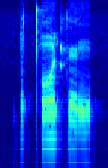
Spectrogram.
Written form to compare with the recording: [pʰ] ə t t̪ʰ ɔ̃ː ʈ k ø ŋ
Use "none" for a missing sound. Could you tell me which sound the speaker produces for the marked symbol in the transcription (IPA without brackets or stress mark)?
p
